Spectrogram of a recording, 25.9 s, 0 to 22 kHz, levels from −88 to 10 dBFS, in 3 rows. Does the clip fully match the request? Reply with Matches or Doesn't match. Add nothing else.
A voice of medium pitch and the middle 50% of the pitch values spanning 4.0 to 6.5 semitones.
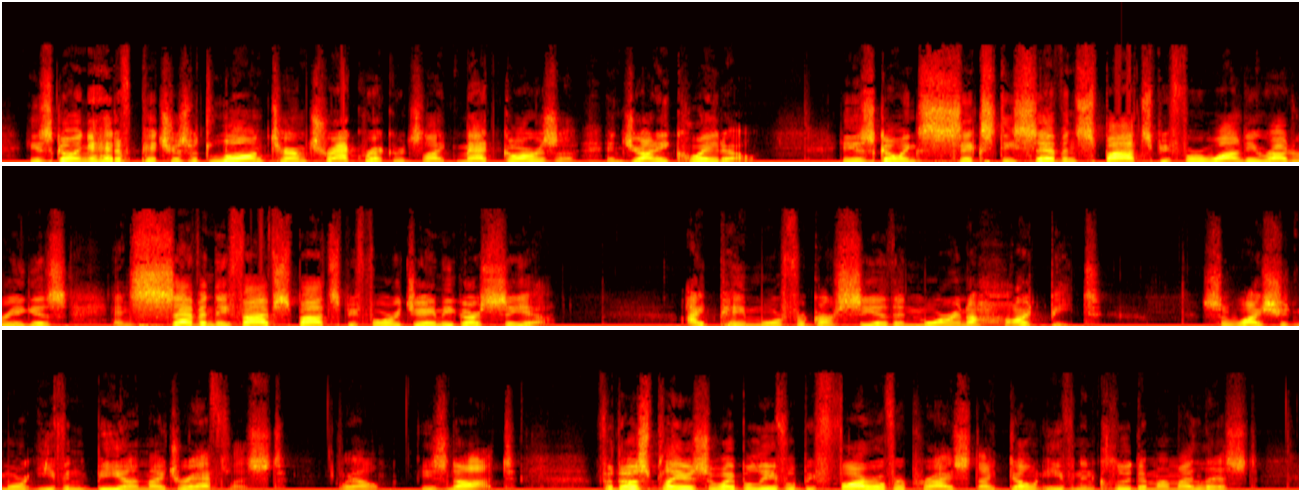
Matches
